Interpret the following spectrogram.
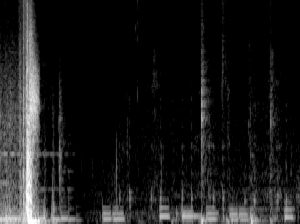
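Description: One heavy thunk about half a second in, then background music with a low, stepping bass line starting about two seconds in.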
